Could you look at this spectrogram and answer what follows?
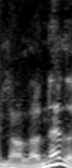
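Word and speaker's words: Llanelli: proper letters for example the nestle in wales is spelt with a double l but clearly a double l isn't actually pronounced if you were going to pronounce the nestle properly it should be la nella lily it's a different language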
